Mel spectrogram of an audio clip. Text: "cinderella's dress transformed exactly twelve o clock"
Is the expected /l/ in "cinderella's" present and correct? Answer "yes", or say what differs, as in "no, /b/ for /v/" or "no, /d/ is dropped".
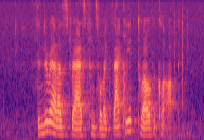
yes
